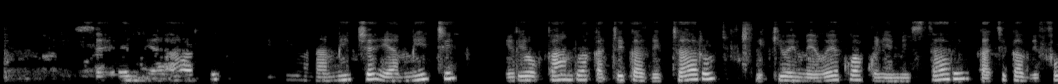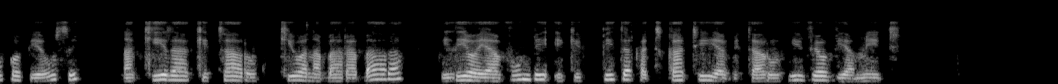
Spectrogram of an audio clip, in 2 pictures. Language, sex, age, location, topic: Swahili, female, 50+, Dar es Salaam, agriculture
